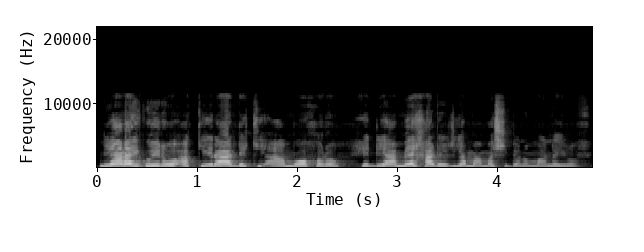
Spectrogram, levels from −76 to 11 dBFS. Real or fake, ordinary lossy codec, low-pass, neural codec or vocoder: real; none; none; none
